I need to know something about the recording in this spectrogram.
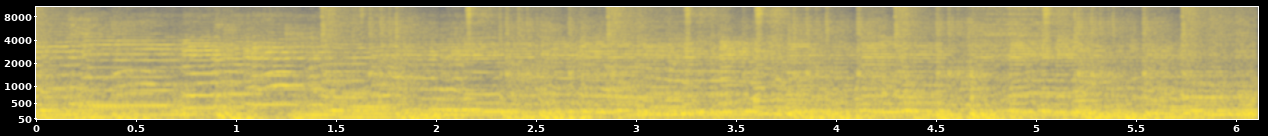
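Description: Live band playing dance music, with saxophone over a steady bass line; a percussion beat comes in about a second and a half in.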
